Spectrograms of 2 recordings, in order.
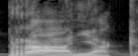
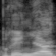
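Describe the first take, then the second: First: The first syllable is 'pra' with strong stress. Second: The first syllable is 'pré' without strong stress. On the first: The speaker calls it right. "on dit Pragnac, avec un accent tonique sur Pra" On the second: The speaker calls it wrong. "On ne dit pas Prégnac"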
